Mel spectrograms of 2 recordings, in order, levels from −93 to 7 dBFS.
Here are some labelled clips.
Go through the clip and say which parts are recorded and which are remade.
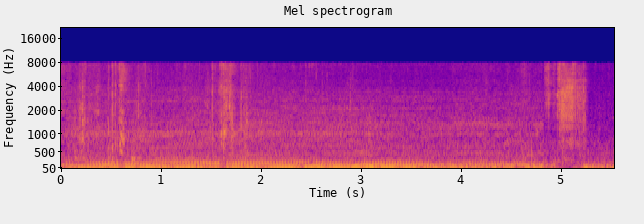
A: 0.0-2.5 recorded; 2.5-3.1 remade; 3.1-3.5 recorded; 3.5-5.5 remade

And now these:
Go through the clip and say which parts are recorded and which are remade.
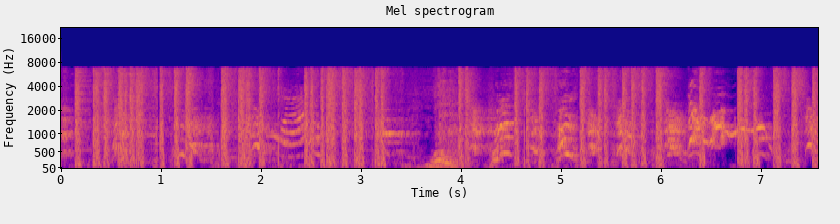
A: 0.0-0.8 remade; 0.8-3.9 recorded; 3.9-5.4 remade; 5.4-7.6 recorded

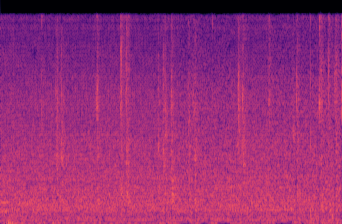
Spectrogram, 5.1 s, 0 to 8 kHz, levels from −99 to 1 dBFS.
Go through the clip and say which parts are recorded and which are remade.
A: 0.0-2.7 remade; 2.7-3.5 recorded; 3.5-4.0 remade; 4.0-5.1 recorded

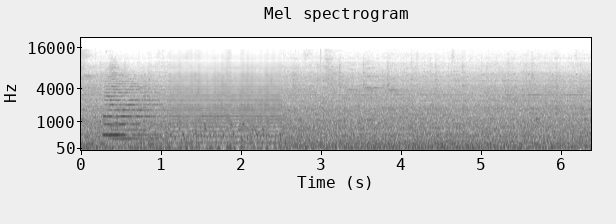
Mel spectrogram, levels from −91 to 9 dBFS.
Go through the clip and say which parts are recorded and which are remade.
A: 0.0-1.1 recorded; 1.1-2.5 remade; 2.5-6.4 recorded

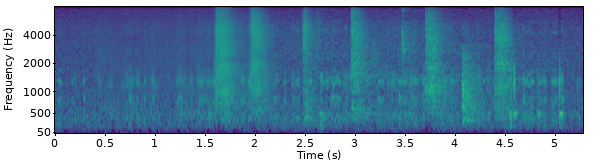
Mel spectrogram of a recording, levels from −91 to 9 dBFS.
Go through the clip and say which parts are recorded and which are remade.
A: 0.0-0.4 recorded; 0.4-2.2 remade; 2.2-5.3 recorded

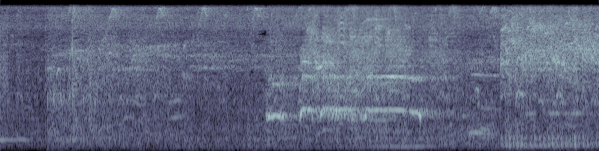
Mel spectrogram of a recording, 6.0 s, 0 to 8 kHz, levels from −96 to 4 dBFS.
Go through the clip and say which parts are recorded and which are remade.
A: 0.0-2.9 recorded; 2.9-4.6 remade; 4.6-6.0 recorded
